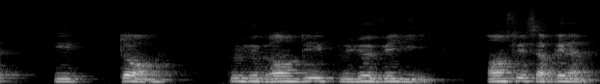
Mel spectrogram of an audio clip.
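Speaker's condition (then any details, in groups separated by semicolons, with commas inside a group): Multiple sclerosis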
